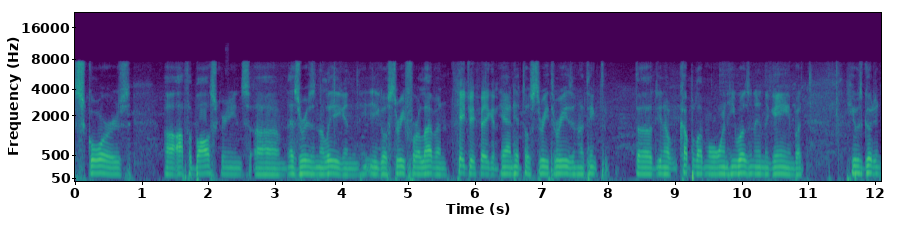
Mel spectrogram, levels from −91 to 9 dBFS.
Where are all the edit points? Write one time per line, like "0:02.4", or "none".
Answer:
none

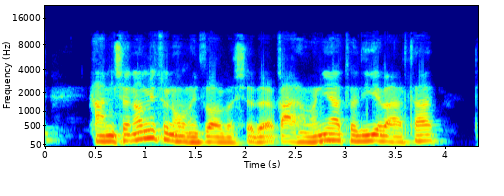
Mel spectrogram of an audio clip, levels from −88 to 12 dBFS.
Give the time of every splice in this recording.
none

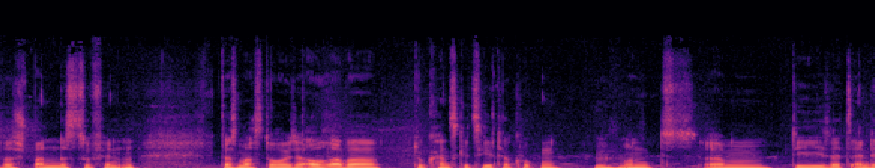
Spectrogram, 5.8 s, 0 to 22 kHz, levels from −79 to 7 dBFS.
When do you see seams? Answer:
0:01.4

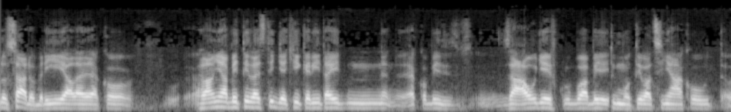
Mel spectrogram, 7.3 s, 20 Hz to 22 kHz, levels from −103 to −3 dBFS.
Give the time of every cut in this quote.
0:06.1

